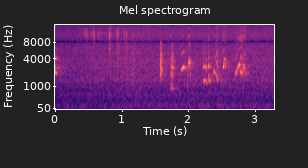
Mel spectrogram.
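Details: Pet budgerigar making kissing sounds, a quick run of short chirpy, clicking notes, then warbled squeaky chatter over steady low background hum.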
